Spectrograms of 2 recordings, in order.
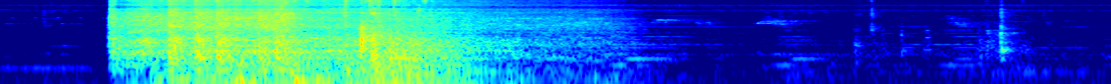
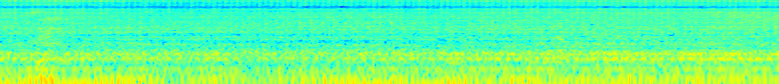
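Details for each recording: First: Nissan Almera hard starting: two long cranking bursts, first fades without catching, second barely stumbles to life; spark plugs to be replaced first, which needs the intake manifold removed. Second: Nissan Almera with a hard-start problem, after spark plug replacement under the intake manifold. Starts on one click and settles to a steady, even, smooth idle. Normal idle; the fault was the spark plugs.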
